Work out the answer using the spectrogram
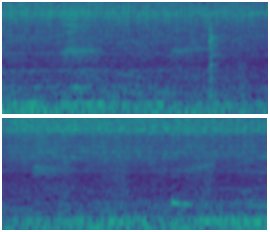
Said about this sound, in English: Where are we? It's all like farmland. There! He's pulling into that driveway. He's gonna have the car.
